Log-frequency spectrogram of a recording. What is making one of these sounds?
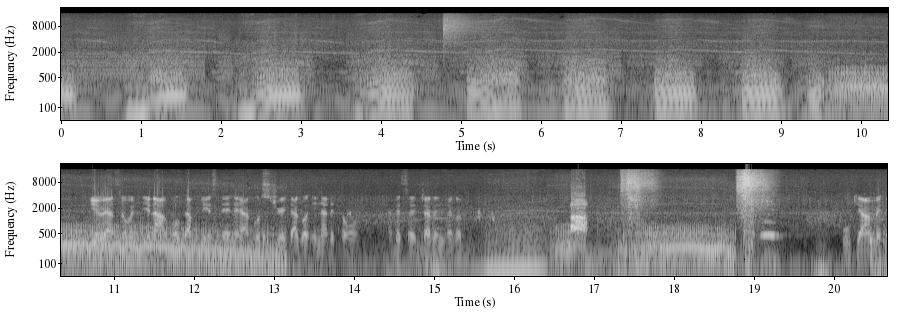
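A heavy truck engine revs up again and again as gears change.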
